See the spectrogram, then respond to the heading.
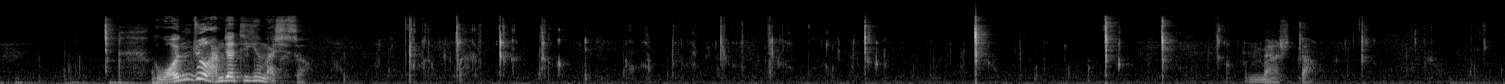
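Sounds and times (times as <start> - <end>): person chewing close up: 3.3 - 12.5, 13.3 - 15.0
wet mouth clicks and lip smacks: 9.5 - 12.4.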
